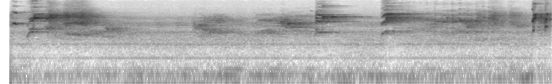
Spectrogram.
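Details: Lovebirds giving shrill, high chirping and squawking calls in four or five bursts, each about a second long, with brief quieter gaps between them.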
